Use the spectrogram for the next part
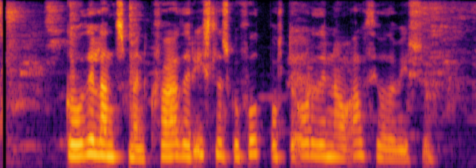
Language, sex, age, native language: Icelandic, female, 40-49, Icelandic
